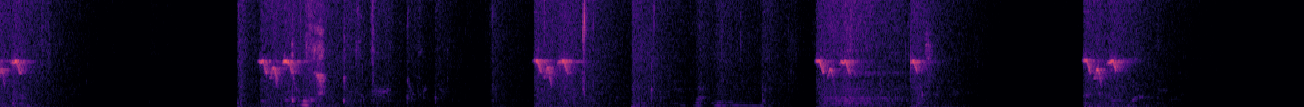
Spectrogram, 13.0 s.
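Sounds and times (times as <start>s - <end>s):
bird chirping call: 0.0s - 0.4s, 2.6s - 3.2s, 5.3s - 5.9s, 8.2s - 9.5s, 10.8s - 11.5s.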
